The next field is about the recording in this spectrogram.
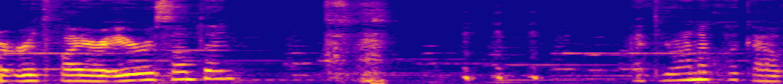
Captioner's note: chuckling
